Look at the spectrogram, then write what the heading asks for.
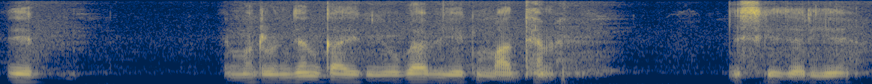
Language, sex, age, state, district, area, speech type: Hindi, male, 45-60, Uttar Pradesh, Mau, rural, spontaneous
